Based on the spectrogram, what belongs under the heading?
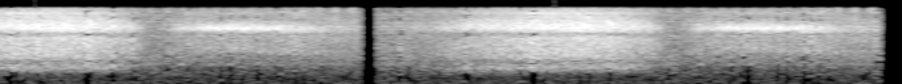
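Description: Crocodile hissing: a long, breathy hiss heard twice with a brief break between, each pass loudest at first and then softer, cutting off suddenly near the end.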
